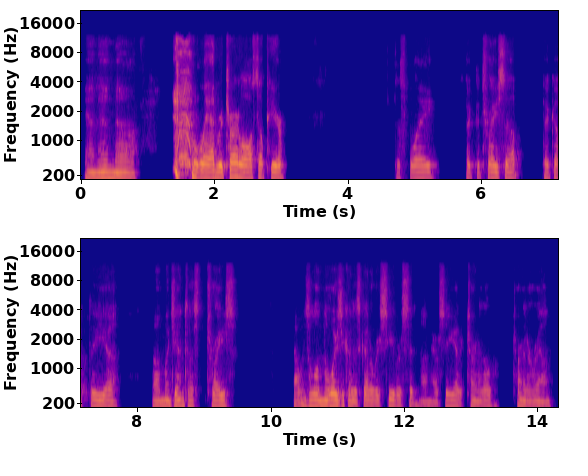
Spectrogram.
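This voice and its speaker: An older man giving an informal technical presentation and demonstration, explaining methodically in a halting way. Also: medium pitch, steady tone, dark tone. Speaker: club presenter, retired-style veteran telephony engineer.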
